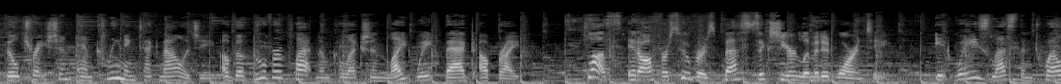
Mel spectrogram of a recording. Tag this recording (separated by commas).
Speech, Music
